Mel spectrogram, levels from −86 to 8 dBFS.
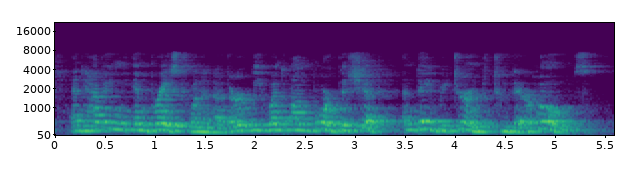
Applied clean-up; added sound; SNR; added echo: none; none; none; reverberation time 0.8 s.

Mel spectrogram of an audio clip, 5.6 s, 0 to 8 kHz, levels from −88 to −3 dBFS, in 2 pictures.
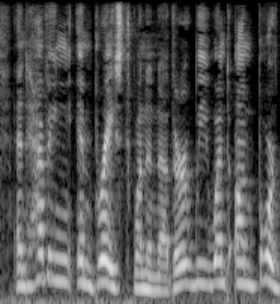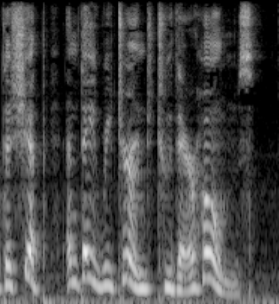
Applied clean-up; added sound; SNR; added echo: none; none; none; none.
